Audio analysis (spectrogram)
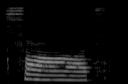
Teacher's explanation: A-nın biri düşür, digəri uzun tələffüz olunur. Saat sözündə A-nın biri düşdü, digəri uzun tələffüz olunacaq.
